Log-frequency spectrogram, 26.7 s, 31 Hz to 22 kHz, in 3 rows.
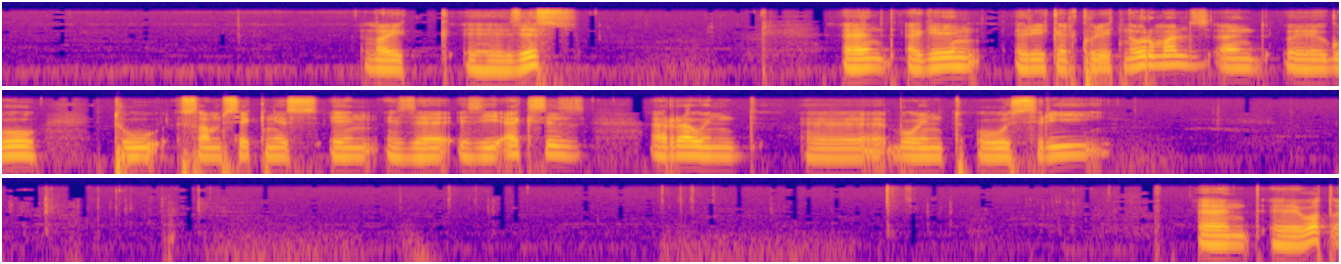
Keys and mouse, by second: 4.0-6.7 drag, 5.5 a, 5.7 a, 6.7 ctrl+n, 7.3 Tab, 8.3 KP_1, 9.7 Tab, 9.9 a, 10.2 a, 10.9 e, 17.7 g, 23.9 a, 24.1 a, 24.7 ctrl+n, 25.3 Tab.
